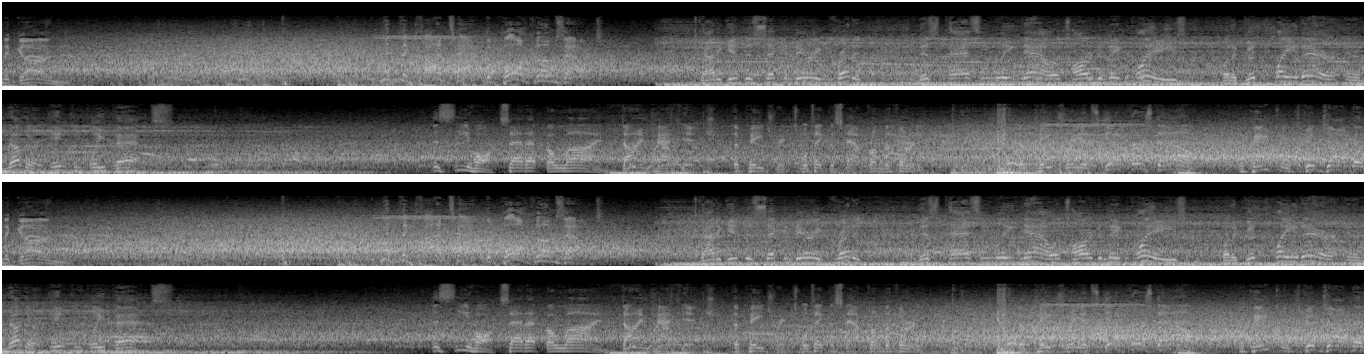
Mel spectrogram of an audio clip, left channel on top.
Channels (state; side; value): normal; both; correlation 0.42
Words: the gun. With the contact, the ball comes out. Got to give the secondary credit. In this passing league now, it's hard to make plays, but a good play there and another incomplete pass. The Seahawks sat at the line. Dime package. The Patriots will take the snap from the 30. The Patriots get a first down. The Patriots, good job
